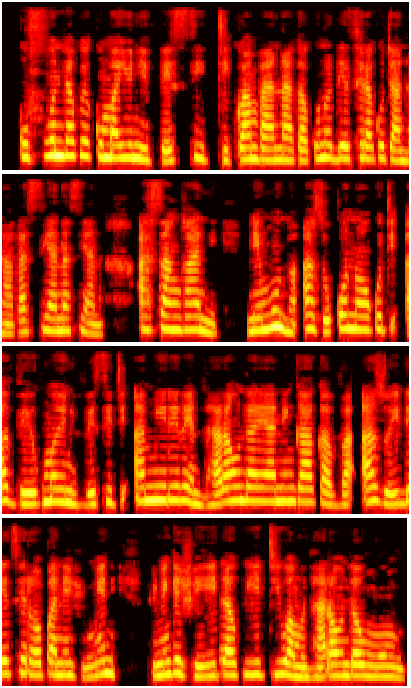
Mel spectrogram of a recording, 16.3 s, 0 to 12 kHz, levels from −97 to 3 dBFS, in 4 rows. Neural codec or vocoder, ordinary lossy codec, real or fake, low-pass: none; AAC, 32 kbps; real; 9.9 kHz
